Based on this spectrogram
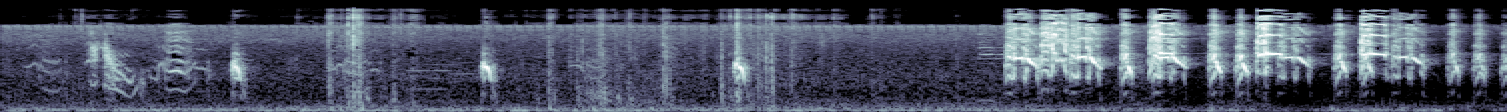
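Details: Grey francolin in a bird-hunting setting. After several seconds of scattered faint notes, a loud, harsh, grating call series begins, with rapid squawky notes repeated about every half second against low background rumble.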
